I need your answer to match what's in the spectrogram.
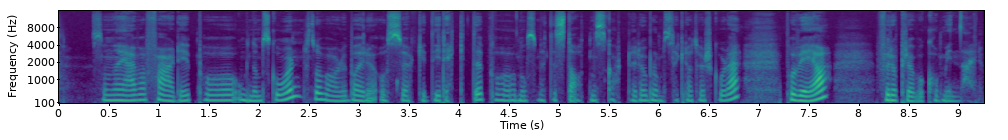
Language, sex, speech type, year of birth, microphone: Norwegian, female, spontaneous, 1970, Sennheiser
